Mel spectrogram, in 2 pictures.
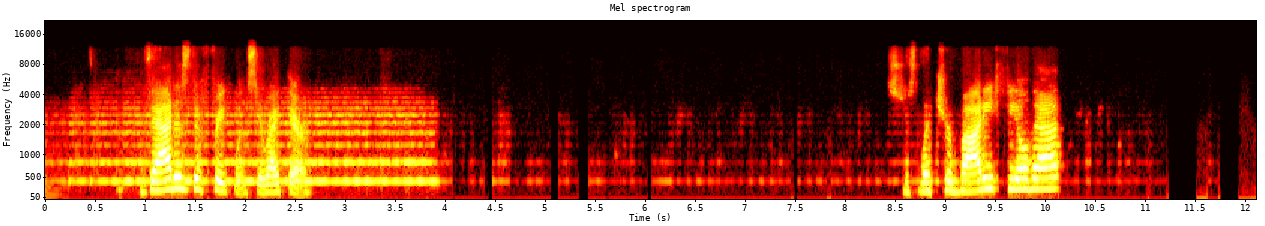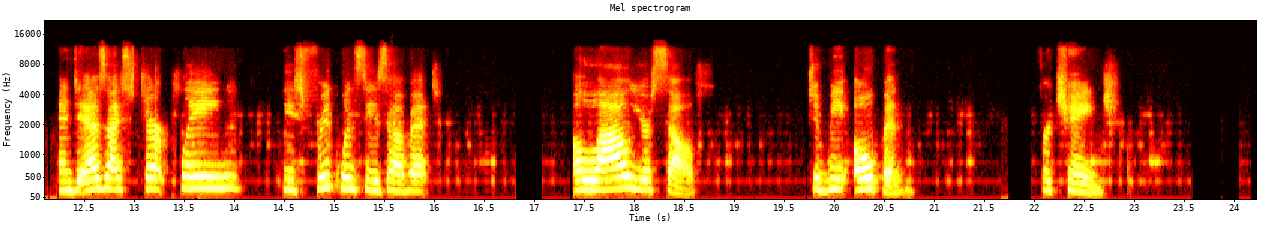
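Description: An elderly woman speaks calmly and slowly through a microphone, with pauses.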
